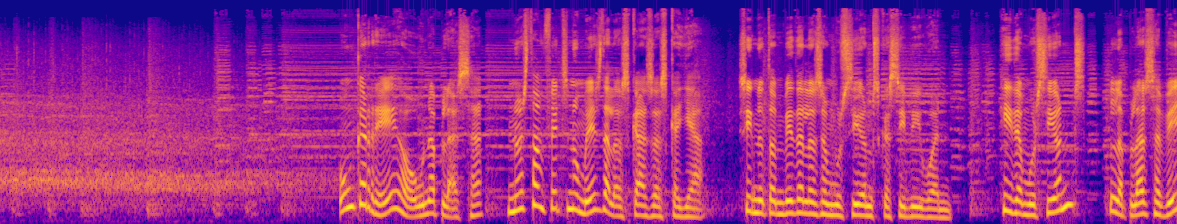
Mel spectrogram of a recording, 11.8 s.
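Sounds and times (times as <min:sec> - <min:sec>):
large outdoor crowd cheering and applauding in town square: 0:00.0 - 0:03.8
speech: 0:03.4 - 0:11.7.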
